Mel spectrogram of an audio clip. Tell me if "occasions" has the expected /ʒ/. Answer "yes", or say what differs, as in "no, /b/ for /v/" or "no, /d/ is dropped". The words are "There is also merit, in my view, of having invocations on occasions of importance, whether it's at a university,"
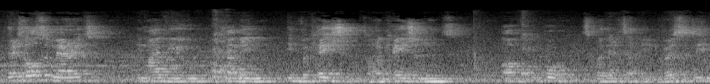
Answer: yes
